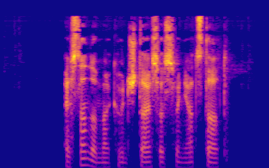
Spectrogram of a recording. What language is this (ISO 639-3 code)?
lav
